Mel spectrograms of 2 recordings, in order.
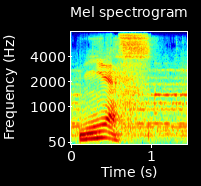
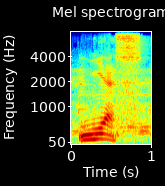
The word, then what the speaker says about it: nièce: And then the next one you can add as an additional one is niece, which will be nièce. Similar spelling but different pronunciation. So nièce, right?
